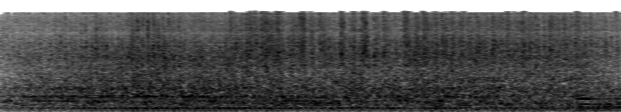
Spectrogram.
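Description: Propeller aircraft engine drone in flight, steady and dense. It swells in at the start and fades away near the end.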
